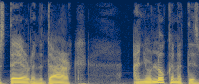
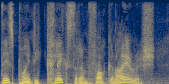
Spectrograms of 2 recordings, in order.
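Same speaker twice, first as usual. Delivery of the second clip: ordinary delivery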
